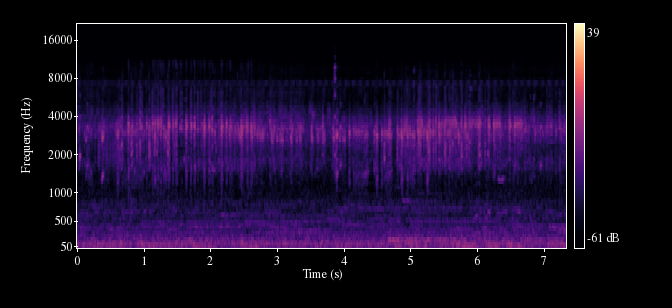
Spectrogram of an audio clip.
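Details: Sunset in a Cambodian field, frogs calling together: a continuous high buzzing, clicking chorus with scattered short croaks layered over it, and a steady low outdoor rumble underneath throughout.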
